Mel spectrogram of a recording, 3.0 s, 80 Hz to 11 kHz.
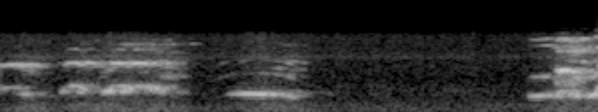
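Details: A neighbour's chicken crowing in the early hours, 03:35 on 18/12/2567: fragments of a hoarse, layered crow, a short pause-broken burst, silence, then the start of another crow at the end.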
